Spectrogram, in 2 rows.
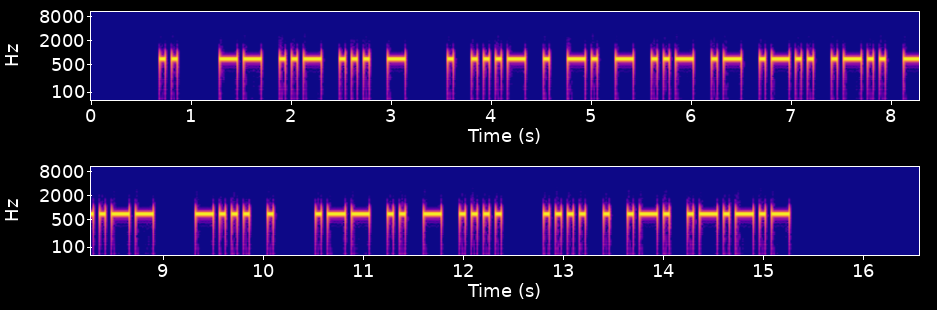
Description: Morse code, heard as a keyed tone, about 20 wpm, 700 Hz. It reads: I MUST EVENTUALLY BE WITH HER.
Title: Sentences from Top 1000 Words - Review Part 6 - 20wpm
